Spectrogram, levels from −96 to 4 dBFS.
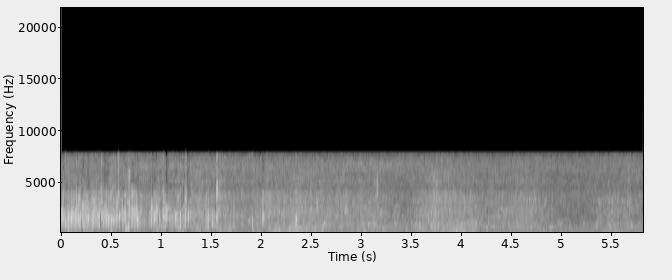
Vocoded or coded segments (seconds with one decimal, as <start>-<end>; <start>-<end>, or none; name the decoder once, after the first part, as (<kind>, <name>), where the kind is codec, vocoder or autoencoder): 1.1-2.0 (vocoder, Vocos); 2.6-3.3; 4.3-5.2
